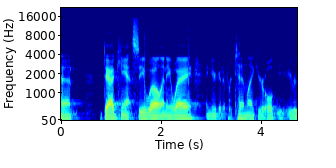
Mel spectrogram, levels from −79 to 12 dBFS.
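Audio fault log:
1.67 to 2.55 s, CD scratch ticks: five quick ticks after "can't see", the longest about 3 ms, where a scratch beat error correction each disc turn before "and you're going to".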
